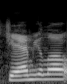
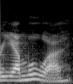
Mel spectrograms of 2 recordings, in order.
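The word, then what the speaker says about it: Jamuła: My maiden name was Jamula or Jamua in Polish, as we pronounced it.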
